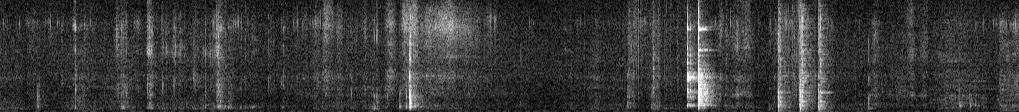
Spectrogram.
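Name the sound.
knife cutting poblano chili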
